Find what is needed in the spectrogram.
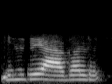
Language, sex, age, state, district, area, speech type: Kannada, female, 18-30, Karnataka, Gulbarga, urban, conversation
